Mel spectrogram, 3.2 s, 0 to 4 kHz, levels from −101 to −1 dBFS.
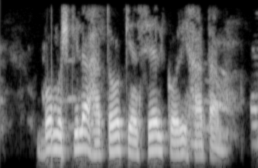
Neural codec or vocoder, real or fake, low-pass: none; real; 3.6 kHz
